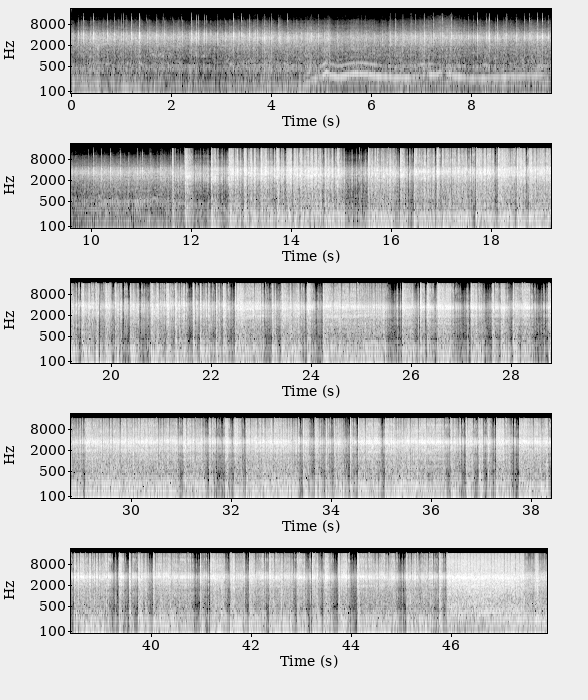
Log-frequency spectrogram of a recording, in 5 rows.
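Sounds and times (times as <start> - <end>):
motorcycle engine running: 0.0 - 47.9.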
